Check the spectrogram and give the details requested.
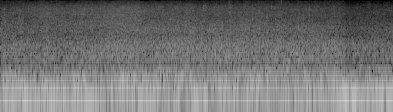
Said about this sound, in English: You can hear it in the roar of the ocean.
